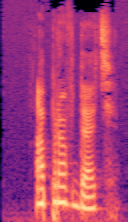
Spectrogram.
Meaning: 1. to justify, to warrant, to authorize, to vindicate 2. to acquit, to discharge; to exonerate 3. to excuse
- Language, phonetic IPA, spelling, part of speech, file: Russian, [ɐprɐvˈdatʲ], оправдать, verb, Ru-оправдать.ogg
